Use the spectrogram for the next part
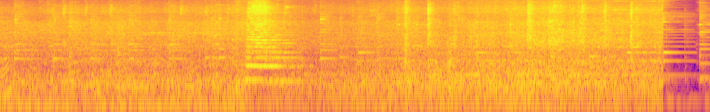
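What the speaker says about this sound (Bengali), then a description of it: "এখান থেকে যাব সান্তাহার অর্থাৎ একটি ট্রেনে উঠে সান্তাহার যাব" A train at Bogura railway station rumbles loudly and steadily nearby, its horn sounding briefly partway through over continuous wheel and carriage noise, before the sound cuts off near the end.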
